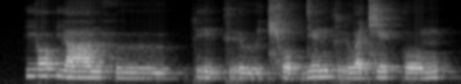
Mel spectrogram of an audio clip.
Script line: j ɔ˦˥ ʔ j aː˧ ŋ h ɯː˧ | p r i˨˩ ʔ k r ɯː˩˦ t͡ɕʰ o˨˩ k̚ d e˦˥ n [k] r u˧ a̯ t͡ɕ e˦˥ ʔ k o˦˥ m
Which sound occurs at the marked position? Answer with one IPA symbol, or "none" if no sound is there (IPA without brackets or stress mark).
k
